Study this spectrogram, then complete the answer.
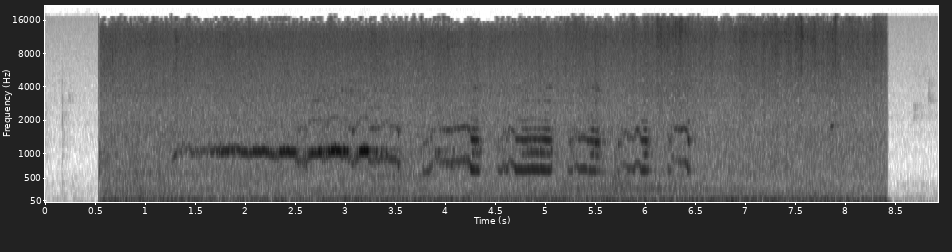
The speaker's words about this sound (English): That's the sound of the begging chicken. That's the sound of chickens.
